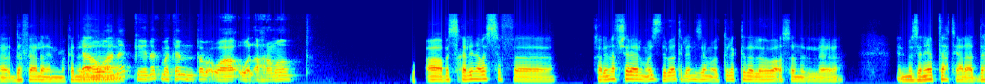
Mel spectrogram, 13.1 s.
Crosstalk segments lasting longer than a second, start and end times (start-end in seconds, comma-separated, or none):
none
